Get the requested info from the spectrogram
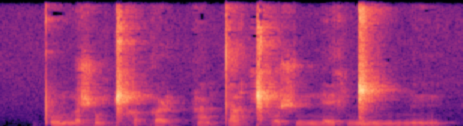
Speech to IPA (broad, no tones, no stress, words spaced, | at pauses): pʼuŋʌ ʃõǁʰʌkʌɭkːãʈ taǁʰoʃnːexŋ͡ǁi mːĩ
